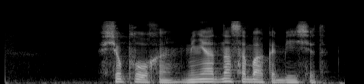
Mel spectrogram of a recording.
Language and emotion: Russian, neutral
